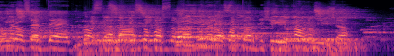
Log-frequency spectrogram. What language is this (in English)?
Italian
